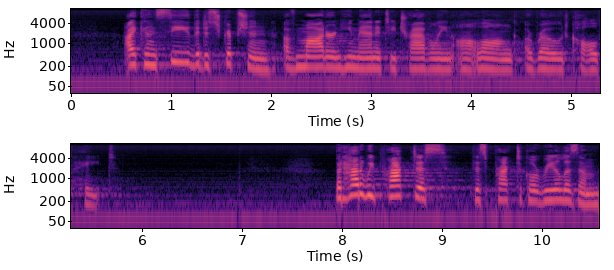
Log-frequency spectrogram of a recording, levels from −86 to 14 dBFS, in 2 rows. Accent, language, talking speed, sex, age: American, English, 125 wpm, female, 30-49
